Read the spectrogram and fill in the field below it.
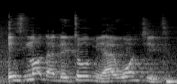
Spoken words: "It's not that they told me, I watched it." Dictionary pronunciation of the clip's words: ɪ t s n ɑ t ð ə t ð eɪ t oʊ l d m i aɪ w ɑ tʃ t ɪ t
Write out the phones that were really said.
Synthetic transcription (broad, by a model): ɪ t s n ɑ t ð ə t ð eɪ t oʊ l d m i aɪ w ɑ tʃ ɪ t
